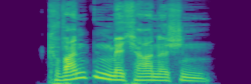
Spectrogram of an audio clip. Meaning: inflection of quantenmechanisch: 1. strong genitive masculine/neuter singular 2. weak/mixed genitive/dative all-gender singular 3. strong/weak/mixed accusative masculine singular
- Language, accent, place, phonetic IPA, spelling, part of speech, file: German, Germany, Berlin, [ˈkvantn̩meˌçaːnɪʃn̩], quantenmechanischen, adjective, De-quantenmechanischen.ogg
